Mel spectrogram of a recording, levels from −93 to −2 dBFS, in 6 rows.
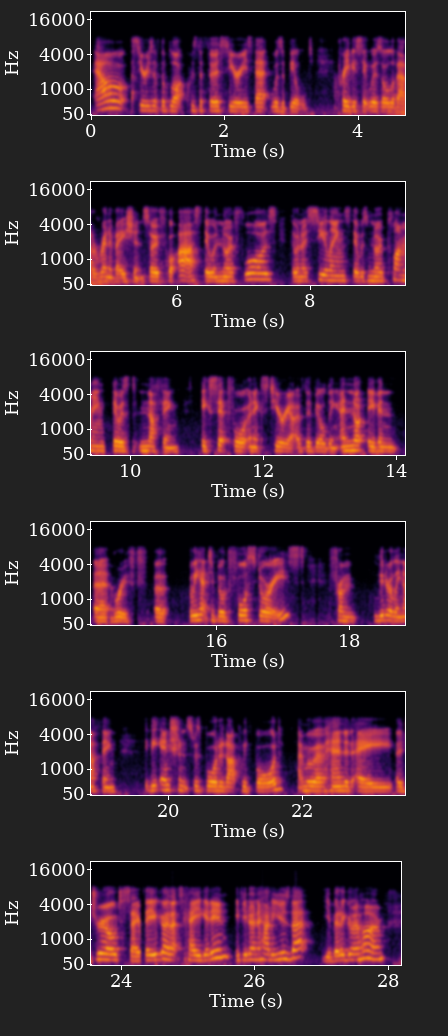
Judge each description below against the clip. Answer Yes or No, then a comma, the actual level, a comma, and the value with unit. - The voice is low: No, medium, 175 Hz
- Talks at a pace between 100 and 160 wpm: No, fast, 205 wpm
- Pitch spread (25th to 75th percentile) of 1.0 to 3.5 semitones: Yes, average, 3.1 semitones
